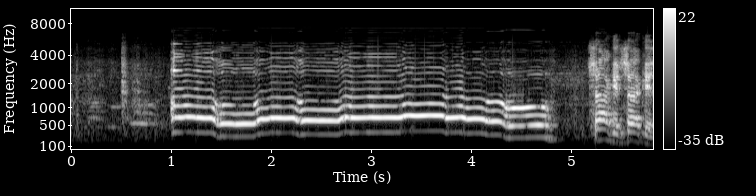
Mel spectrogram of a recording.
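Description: A man sings loudly into a nearby microphone, holding long notes.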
